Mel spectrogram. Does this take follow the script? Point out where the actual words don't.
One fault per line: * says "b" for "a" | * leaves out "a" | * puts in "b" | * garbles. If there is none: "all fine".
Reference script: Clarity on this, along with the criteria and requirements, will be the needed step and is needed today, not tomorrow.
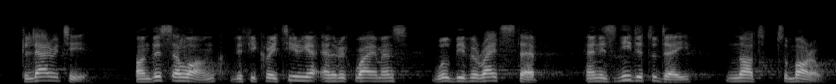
* says "right" for "needed"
